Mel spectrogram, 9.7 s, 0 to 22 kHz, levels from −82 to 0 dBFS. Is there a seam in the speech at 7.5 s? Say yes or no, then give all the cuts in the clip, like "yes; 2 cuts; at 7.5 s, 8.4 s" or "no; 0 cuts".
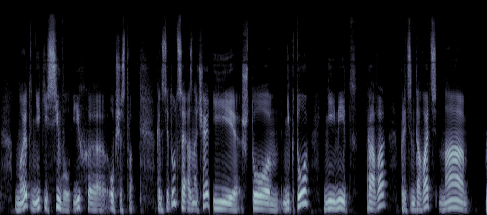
no; 2 cuts; at 3.1 s, 4.2 s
